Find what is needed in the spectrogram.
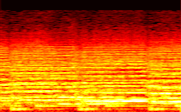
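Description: String chamber orchestra playing: violins, cellos and double basses bowing held notes, moving to a new chord near the end.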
